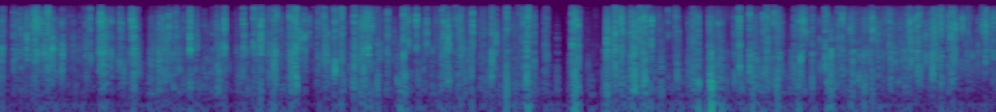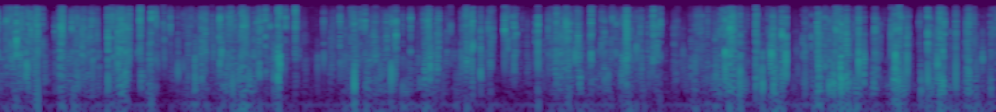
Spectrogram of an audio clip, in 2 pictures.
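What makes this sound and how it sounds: A pleated clear plastic sheet is compressed and crinkled in both hands with the fingertips, making dense, continuous crackling that is bright and hissy with almost no low end. The crinkling runs steadily for the whole clip, with only a brief drop in level just after the four-second mark.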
